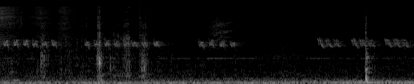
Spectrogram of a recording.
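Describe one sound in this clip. A metal pipe knocks and scrapes in dry dirt.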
